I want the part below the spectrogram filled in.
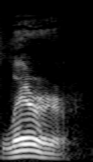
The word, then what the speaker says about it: Lehrer: It's spelled L-E-H-R-E-R. I think it's Lehrer.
